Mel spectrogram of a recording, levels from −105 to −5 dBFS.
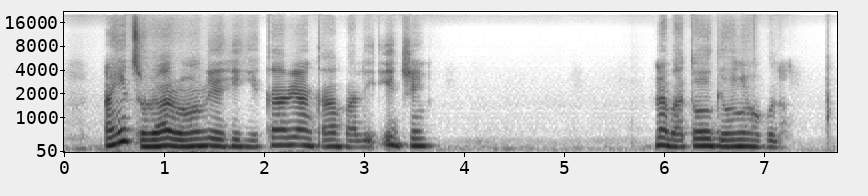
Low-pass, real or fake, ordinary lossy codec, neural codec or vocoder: none; fake; none; autoencoder, 48 kHz, 32 numbers a frame, DAC-VAE, trained on Japanese speech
